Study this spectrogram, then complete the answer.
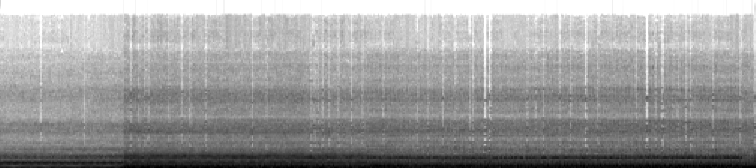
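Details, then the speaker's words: Jeep powering a Tozalazz dual-piston air compressor after sitting unused: engine drone with compressor buzz, note shifting and uneven, compressor getting quiet, then Jeep stalls; owner suspects weak battery, not confirmed. "oh my Jeep just died foreign well that was a fail I could hear the Jeep starting to run weird I could hear the compressor starting to get quiet"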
